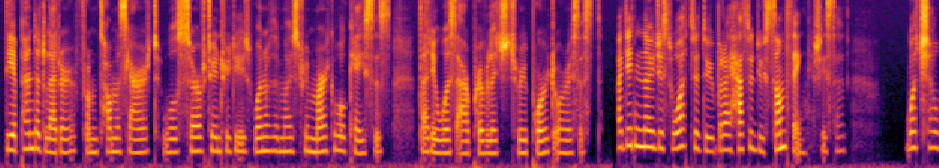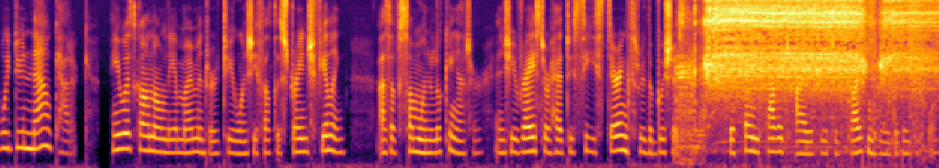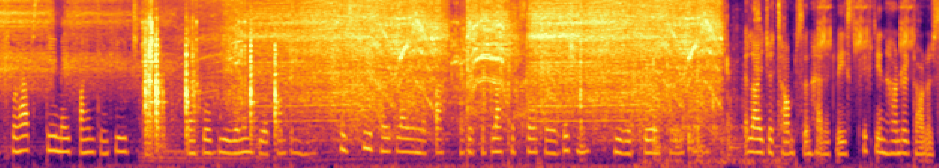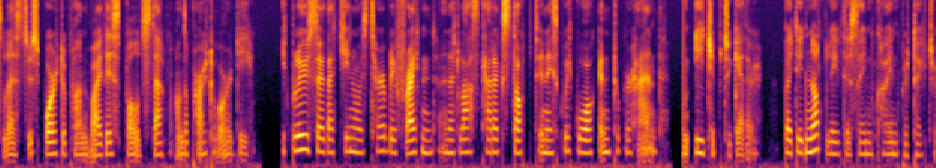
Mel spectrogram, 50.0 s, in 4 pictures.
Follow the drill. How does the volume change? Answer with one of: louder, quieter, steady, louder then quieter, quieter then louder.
quieter then louder.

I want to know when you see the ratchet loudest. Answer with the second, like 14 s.
27 s.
